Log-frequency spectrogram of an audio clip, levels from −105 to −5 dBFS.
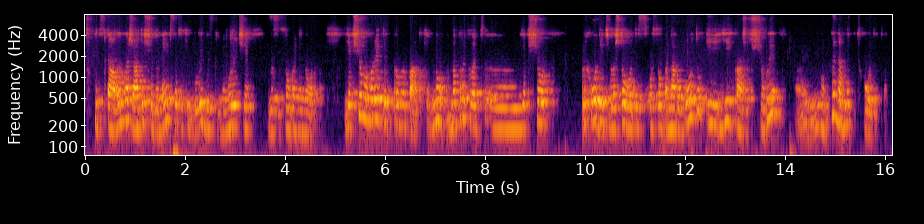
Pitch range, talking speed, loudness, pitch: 185-235 Hz, 125 wpm, -29 LUFS, 205 Hz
